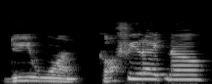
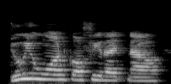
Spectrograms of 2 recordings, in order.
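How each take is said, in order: First: The stress falls on the word coffee. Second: The stress falls on the word do. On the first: Asks whether coffee rather than another drink is wanted. "The stress is on coffee" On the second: Asks whether the person wants it at all. "if the stress is on do"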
